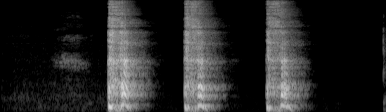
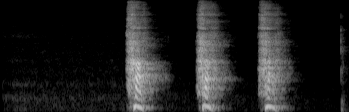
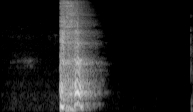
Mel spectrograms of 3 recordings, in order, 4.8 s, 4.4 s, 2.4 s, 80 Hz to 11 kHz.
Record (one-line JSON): {"three_cough_length": "4.8 s", "three_cough_amplitude": 32768, "three_cough_signal_mean_std_ratio": 0.33, "exhalation_length": "4.4 s", "exhalation_amplitude": 32768, "exhalation_signal_mean_std_ratio": 0.3, "cough_length": "2.4 s", "cough_amplitude": 32767, "cough_signal_mean_std_ratio": 0.29, "survey_phase": "beta (2021-08-13 to 2022-03-07)", "age": "65+", "gender": "Female", "wearing_mask": "No", "symptom_none": true, "smoker_status": "Never smoked", "respiratory_condition_asthma": false, "respiratory_condition_other": false, "recruitment_source": "REACT", "submission_delay": "1 day", "covid_test_result": "Negative", "covid_test_method": "RT-qPCR"}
